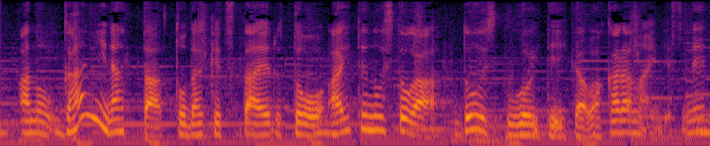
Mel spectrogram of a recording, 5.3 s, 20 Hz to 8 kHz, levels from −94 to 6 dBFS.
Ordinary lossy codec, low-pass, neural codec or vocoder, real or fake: none; none; none; real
